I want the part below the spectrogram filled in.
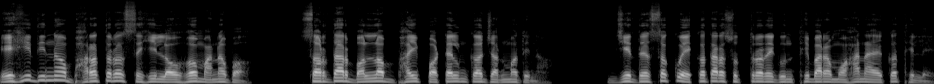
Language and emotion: Odia, neutral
